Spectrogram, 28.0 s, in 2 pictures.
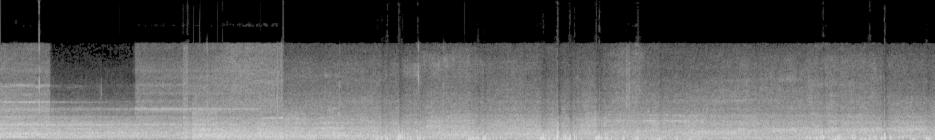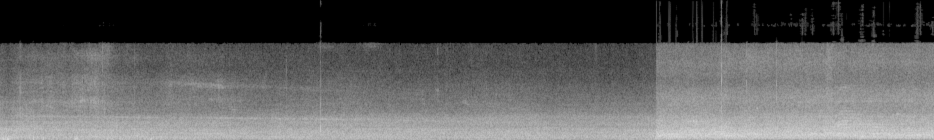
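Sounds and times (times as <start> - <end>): train wheels rumbling and clattering: 17.9 - 28.0.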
